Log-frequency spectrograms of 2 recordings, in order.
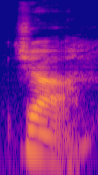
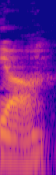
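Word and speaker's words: Tony Jaa: was played by tony jaw uh i think his last name would actually be pronounced yeah so she meets the hunter who is played by tony yaw and she teams up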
